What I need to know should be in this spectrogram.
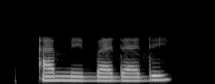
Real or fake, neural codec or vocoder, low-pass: real; none; 3.6 kHz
